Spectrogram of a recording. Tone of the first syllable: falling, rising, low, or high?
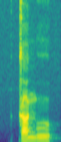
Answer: low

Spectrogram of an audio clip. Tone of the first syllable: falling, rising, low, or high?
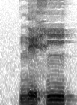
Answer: low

